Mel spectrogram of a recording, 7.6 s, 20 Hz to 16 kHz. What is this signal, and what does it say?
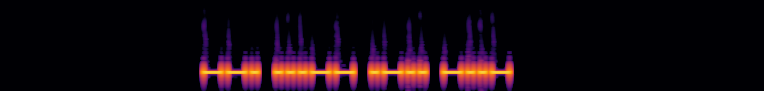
Morse code, heard as a keyed tone, about 20 wpm, 700 Hz. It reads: G3LX
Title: DXCC-100 Call Signs - 4 Characters - Repeated 2x - 20wpm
